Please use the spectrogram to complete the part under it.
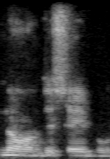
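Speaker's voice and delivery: calm, soft, even and kindly tone. Telling how she answered a yelling woman about a mask, retelling a calm reply. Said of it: "I said it in a calm voice".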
